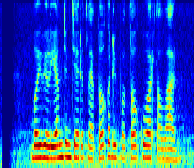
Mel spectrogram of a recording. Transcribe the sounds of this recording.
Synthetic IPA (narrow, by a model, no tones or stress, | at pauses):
bɔiwiliamd͡ʒɨŋt͡ʃɛɾit̪lɛt̪ɔkərdipɔt̪ɔkuwart̪awan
